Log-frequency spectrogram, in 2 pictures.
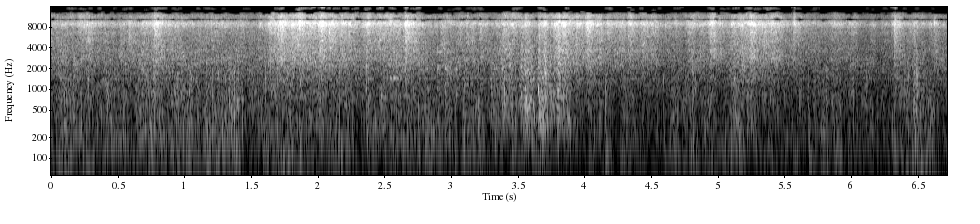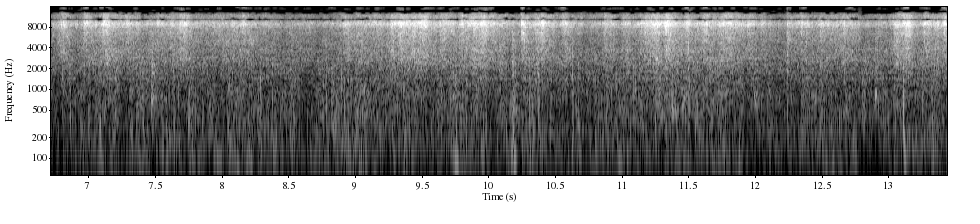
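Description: Passenger train coach running at speed: a steady rush of wheels on the rails mixed with wind noise, heard from an open door or window.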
